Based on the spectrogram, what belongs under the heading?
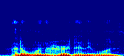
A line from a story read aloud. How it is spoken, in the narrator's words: Craig Toomey muttered through his tears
